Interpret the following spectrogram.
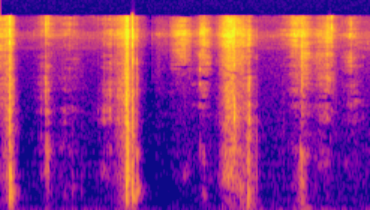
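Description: Scissors cutting through the tape and cardboard seam of a mailing box: several short, sharp snips with gaps between them.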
